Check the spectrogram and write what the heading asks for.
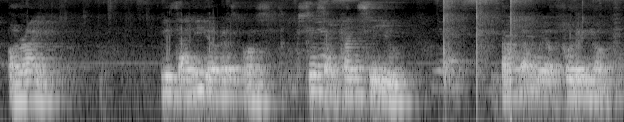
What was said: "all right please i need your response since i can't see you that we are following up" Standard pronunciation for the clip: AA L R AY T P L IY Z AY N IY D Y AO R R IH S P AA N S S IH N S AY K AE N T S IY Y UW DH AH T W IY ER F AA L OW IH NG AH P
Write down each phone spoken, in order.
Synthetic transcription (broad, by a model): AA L R AY T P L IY S AY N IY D Y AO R R IH S P AA N S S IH S AY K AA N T S IY Y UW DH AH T W IY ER F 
